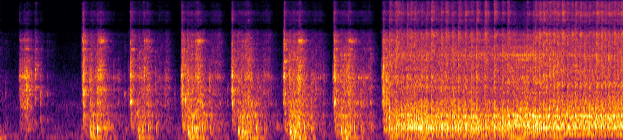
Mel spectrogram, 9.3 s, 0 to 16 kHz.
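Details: West Bend 580 two-stroke engine after cleaning the carburetor and reed valves, new gaskets, no choke, mix screw 2 turns out: short coughing bursts, then steady even buzzing idle with no misses.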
